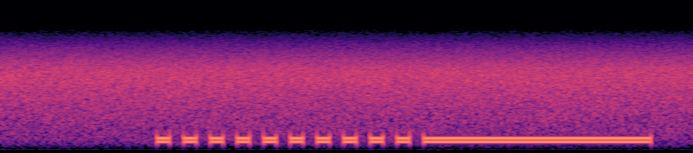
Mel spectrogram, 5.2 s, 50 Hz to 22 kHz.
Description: Telephone call progress tone (North American plan), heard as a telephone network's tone, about 350, 440 Hz, 0.1 s on and 0.1 s off, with hum. Stutter dial tone.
